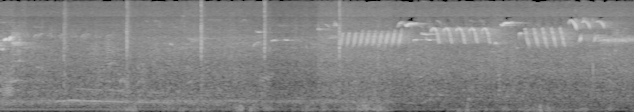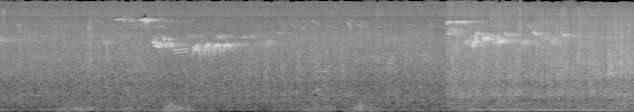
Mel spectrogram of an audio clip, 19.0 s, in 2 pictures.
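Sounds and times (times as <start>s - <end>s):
songbird trilling: 0.0s - 9.6s
outdoor background noise: 0.0s - 19.0s.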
